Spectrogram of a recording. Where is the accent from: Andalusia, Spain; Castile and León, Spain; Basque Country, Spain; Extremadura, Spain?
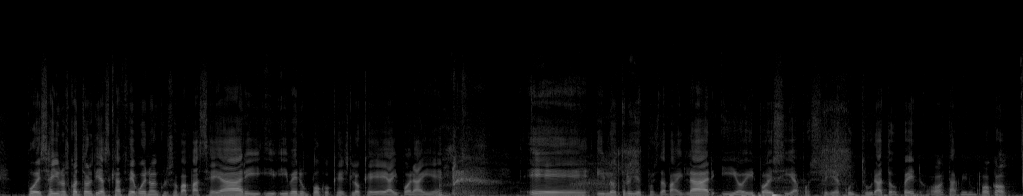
Basque Country, Spain; Bilbao; Porque sí, porque nosotros somos así, los de Bilbao.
